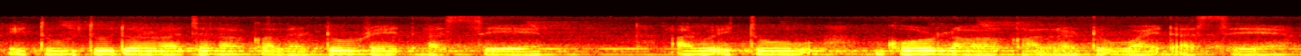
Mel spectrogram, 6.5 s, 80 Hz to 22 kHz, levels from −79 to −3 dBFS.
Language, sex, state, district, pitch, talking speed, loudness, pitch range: Nagamese, female, Nagaland, Dimapur, 185 Hz, 145 wpm, -17 LUFS, 180-190 Hz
